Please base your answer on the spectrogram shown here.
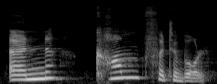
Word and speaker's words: uncomfortable: Inconfortable, ça donne en anglais uncomfortable. J'ai bien prononcé le N et le M.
